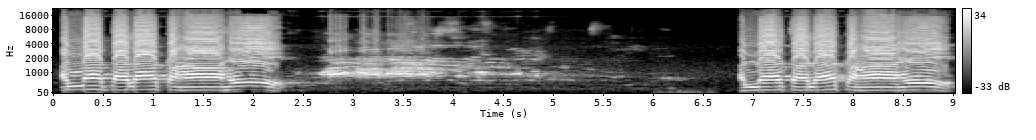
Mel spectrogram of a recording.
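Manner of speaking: put-on drawn-out question called loudly to the children; loud call to class. Shown as a demonstration. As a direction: call it out slowly for the kids to answer. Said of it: "बच्चा जवाब दो".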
